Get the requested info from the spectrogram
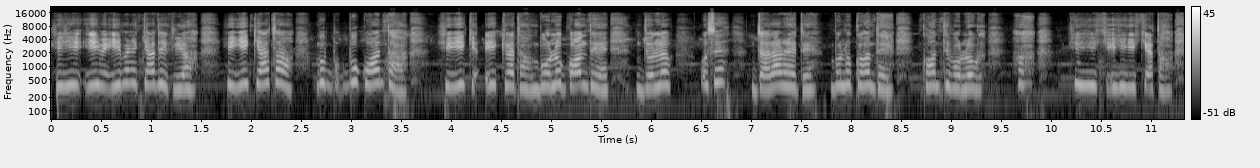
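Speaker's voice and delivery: high, frightened stutter; panicked stammering. Acted. Wang ji sweating after a nightmare, panicked stammering. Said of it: "बहुत ज़्यादा डर लग गया".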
